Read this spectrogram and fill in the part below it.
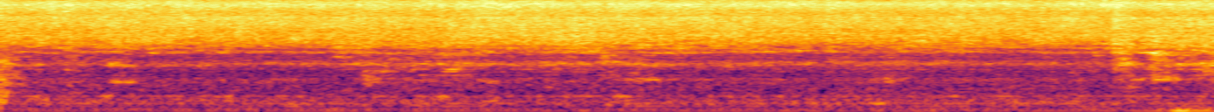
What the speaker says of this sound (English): I'm just finishing up frying some chicken right here.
